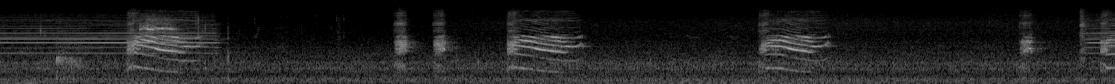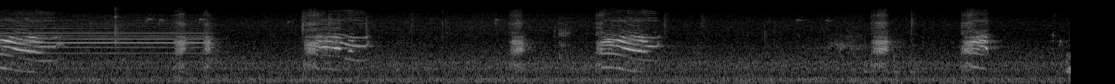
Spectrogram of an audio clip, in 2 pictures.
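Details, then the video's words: Female grey squirrel scolding a domestic cat from a radio transmission tower beside her drey. Harsh, nasal, downward-sliding wails recur every two to three seconds, with short clipped chucks between them. "GREY SQUIRREL ALARM CALL"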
